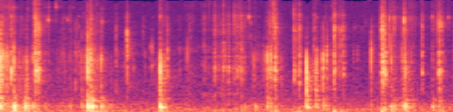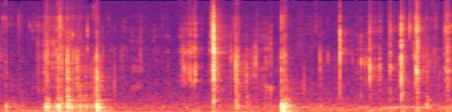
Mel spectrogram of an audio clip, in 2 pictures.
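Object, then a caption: Bar soap. A utility knife blade scrapes crunchy flakes off an old, solid, dry brown Farmamed bar soap held in the hand. Repeated dry, crackling scrapes and crunches come in short bursts with bright, gritty edges and a low undertone, quiet overall with no ring.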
